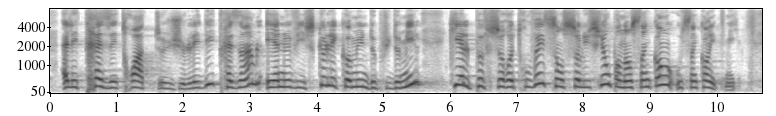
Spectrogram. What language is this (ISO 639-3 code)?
fra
